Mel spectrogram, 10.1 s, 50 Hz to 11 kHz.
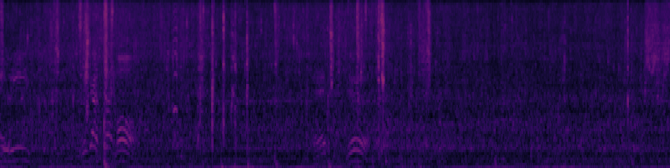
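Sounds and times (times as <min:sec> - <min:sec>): outboard motor humming: 0:00.0 - 0:10.0.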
